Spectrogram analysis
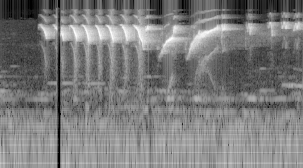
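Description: A Bananaquit sings a very high, thin song: a fast run of about eight wheezy buzzy notes, then a rising, sizzling trill.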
